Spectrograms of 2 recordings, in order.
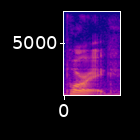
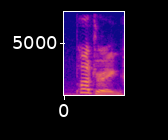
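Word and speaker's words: Pádraig: And we had this one guy from Ireland whose name was Porrig, and he pronounced it Porrig, but you could also pronounce it Podrig, or there's a few other ways.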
